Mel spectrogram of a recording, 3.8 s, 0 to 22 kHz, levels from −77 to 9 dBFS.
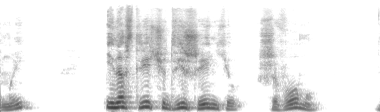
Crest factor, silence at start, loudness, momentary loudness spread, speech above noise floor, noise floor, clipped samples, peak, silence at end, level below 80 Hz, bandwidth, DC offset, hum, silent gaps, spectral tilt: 20 dB; 0 s; -23 LUFS; 16 LU; 46 dB; -69 dBFS; under 0.1%; -4 dBFS; 0.65 s; -60 dBFS; 18 kHz; under 0.1%; none; none; -5 dB/octave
